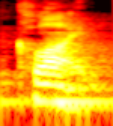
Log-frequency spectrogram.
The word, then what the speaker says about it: climb: see on the screen the a i is an i sound not an a sound so the word is climb by the way what's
